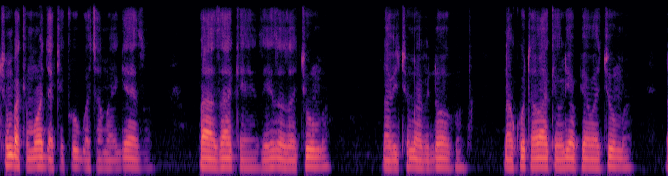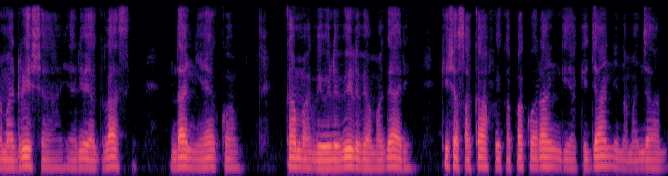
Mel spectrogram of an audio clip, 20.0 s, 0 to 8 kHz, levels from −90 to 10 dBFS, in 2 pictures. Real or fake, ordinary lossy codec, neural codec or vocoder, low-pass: fake; Opus, 64 kbps; vocoder, 24 kHz, 100 mel bands, Vocos; 7.2 kHz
